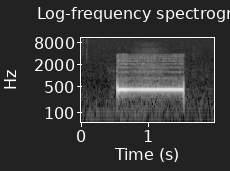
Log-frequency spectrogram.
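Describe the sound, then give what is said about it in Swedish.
A phone call ringing out: one steady, even ringback tone that lasts about a second and then stops, heard alone. “vi testar att ringa upp honom helt enkelt och se om han svarar”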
